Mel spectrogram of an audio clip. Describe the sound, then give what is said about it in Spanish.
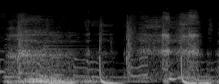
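A woman breathing audibly, a few heavy breaths with a sighing, gasping quality, moderately loud and with no speech. “No tiene audio. Pueden oírme respirar por mientras.”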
